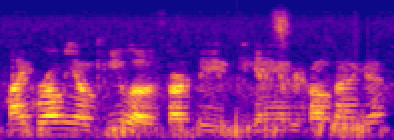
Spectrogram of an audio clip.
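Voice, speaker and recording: A man working as an amateur radio operator, making ham radio calls outdoors in a park and repeating call signs slowly in phonetic letters. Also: medium pitch, flat delivery. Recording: muffled distant mic with loud noise.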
